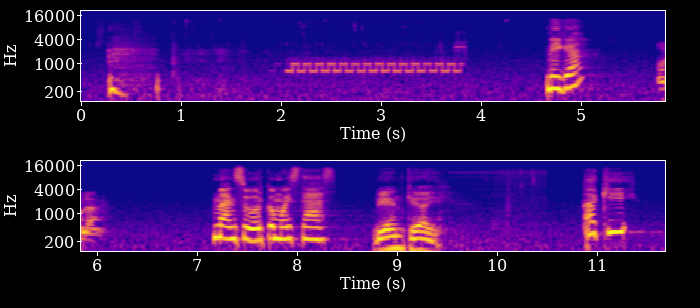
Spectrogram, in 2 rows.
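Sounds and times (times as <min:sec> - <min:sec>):
telephone ringing with an electronic warble: 0:02.0 - 0:03.9
speech: 0:04.7 - 0:05.1, 0:07.2 - 0:09.6, 0:10.9 - 0:11.4.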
